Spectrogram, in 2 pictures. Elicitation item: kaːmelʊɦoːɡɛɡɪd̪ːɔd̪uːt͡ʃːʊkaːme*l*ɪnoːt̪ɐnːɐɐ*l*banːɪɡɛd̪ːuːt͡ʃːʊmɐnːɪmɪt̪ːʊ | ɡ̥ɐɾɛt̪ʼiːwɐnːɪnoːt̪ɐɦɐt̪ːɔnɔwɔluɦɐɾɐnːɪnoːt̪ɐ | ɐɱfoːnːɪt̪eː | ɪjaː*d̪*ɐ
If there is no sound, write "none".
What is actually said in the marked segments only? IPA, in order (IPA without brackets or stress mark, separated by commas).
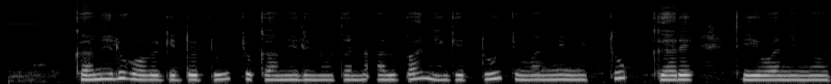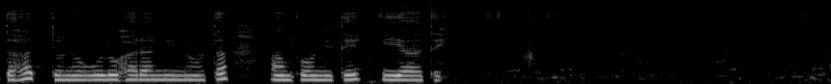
l, l, t̪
